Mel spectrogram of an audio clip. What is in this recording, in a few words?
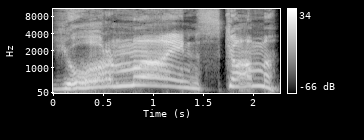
Enemy Spotted Female; Warframe; Tau; Prime Grineer Female; Battle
